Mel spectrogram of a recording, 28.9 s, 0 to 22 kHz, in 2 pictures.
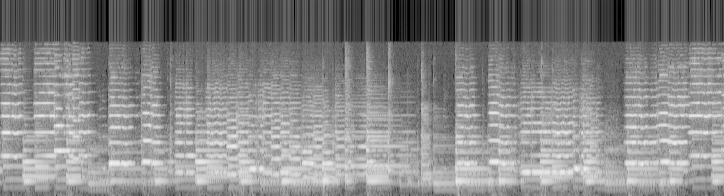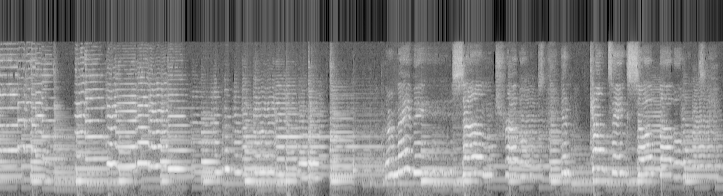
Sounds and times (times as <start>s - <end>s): Violin, fiddle: 0.0s - 28.9s.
